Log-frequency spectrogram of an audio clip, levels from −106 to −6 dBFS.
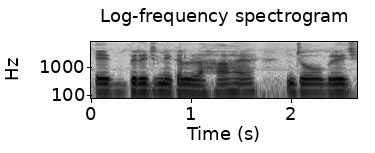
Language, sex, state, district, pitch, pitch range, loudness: Hindi, male, Haryana, Charkhi Dadri, 125 Hz, 125-130 Hz, -15 LUFS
